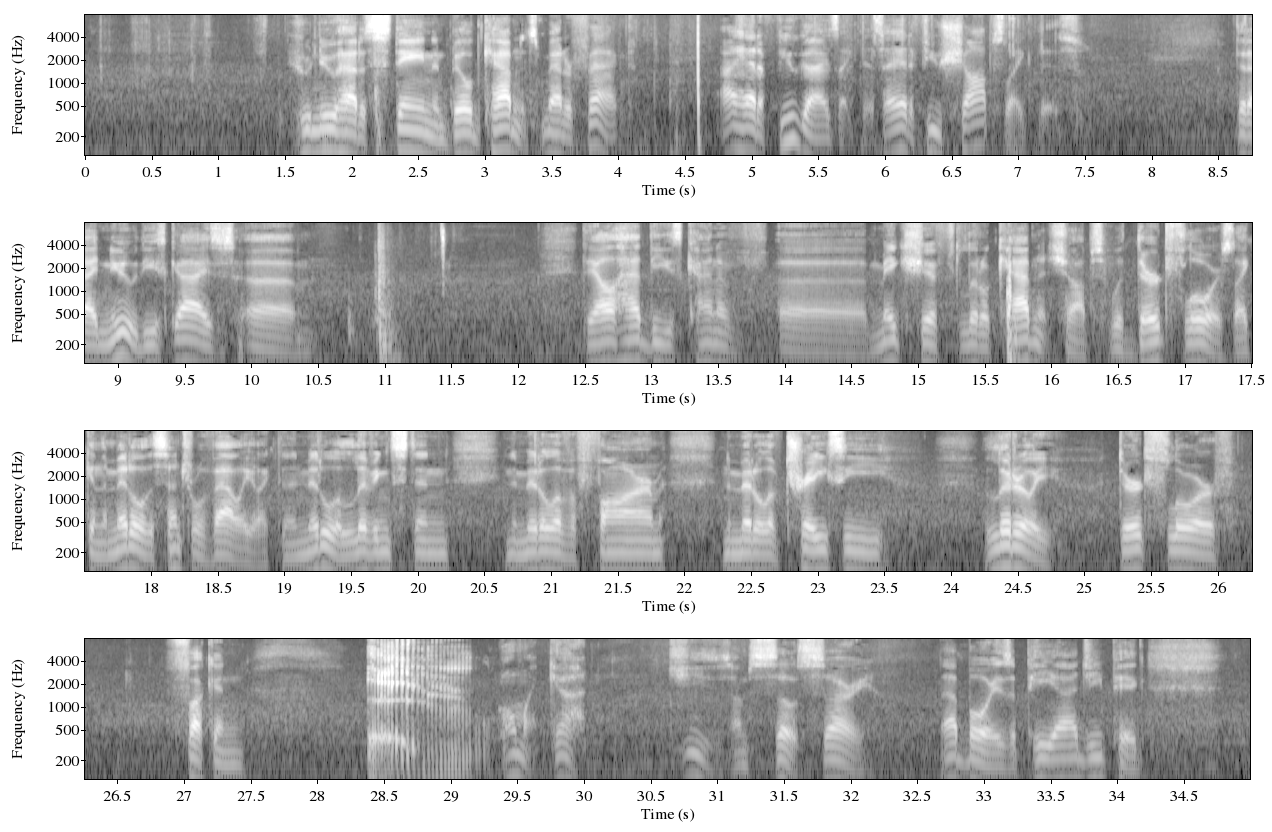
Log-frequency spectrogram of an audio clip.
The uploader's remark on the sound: Coming to you live from an alleyway in Roseville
